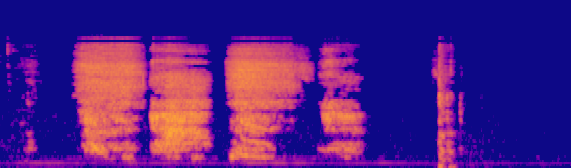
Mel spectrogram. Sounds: Sigh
